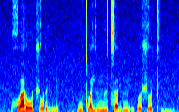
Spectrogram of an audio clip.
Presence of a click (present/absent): absent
